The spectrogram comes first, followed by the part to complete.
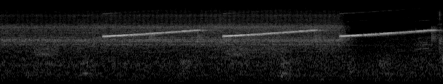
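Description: A portable four-gas detector sounds its low-oxygen alarm: three loud, rising electronic sweeps, each about a second long, starting about a second in. It has been set off by exhaled breath blown through the sampling tube, which pulls the oxygen reading below the 19.5% alarm point. Under the first part runs a faint steady hiss of breath through the tube, which stops shortly before the end.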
